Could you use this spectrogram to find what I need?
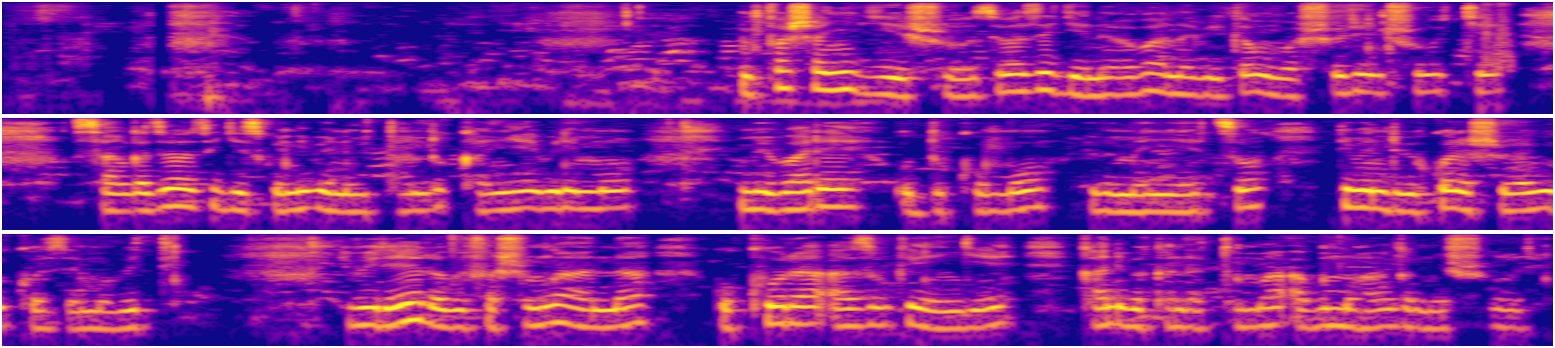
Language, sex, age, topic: Kinyarwanda, female, 18-24, education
